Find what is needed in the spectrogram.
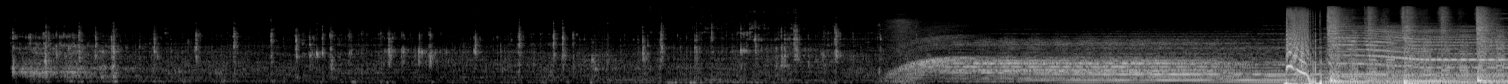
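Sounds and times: model locomotive running on track: 0:00.1 - 0:08.8
sharp clicks from wheels: 0:00.1 - 0:08.9.

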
